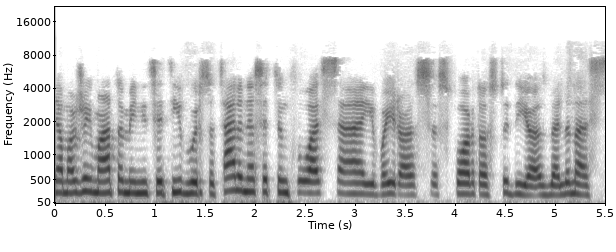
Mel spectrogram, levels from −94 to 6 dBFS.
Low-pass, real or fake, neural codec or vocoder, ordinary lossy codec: 10.8 kHz; fake; codec, 24 kHz, 1.2 kbps, DualCodec; MP3, 48 kbps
